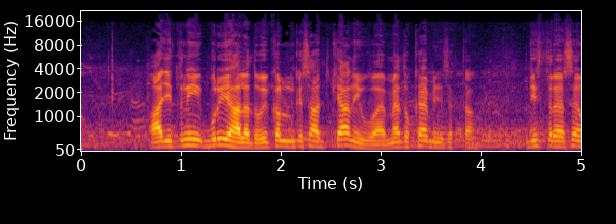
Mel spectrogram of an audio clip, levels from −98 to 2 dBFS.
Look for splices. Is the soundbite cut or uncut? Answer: uncut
